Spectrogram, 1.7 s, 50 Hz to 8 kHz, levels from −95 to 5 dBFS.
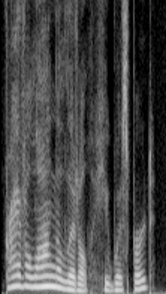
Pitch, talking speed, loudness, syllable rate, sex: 225 Hz, 215 wpm, -15 LUFS, 7.1 syllables/s, female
